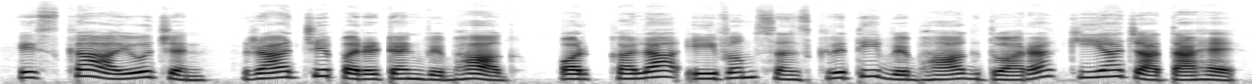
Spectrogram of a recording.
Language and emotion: Hindi, neutral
